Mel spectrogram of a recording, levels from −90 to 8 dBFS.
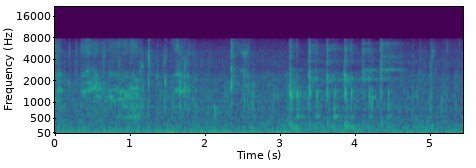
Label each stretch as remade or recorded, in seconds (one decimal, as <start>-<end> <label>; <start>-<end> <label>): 0.0-5.4 remade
